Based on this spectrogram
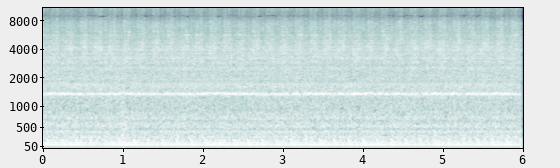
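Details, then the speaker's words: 1991 Chevy K-5 Blazer 350 V8 with 700R4 automatic after tightening loose torque converter bolts: steady, even idle rumble with a faint whine, the odd knocking at idle gone. "okay noise was gone"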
